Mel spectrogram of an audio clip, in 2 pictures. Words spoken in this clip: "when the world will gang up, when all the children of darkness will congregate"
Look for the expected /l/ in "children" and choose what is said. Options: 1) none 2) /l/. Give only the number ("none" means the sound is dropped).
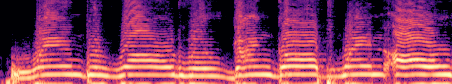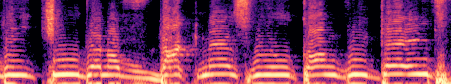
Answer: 2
